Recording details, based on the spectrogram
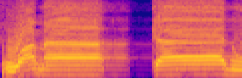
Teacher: واو کو لمع نہیں کریں گے، دونوں گول کرنے ہیں تب واو کا مخرج سے ادا ہوگا ، وما كانوا، اس کاف کو موٹا نہیں کریں گے، کاف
